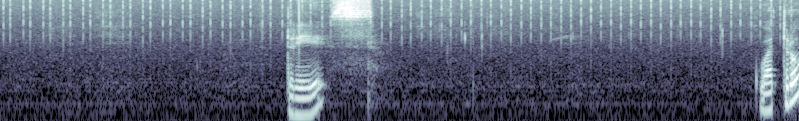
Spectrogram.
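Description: A metal crochet hook softly rustles through yarn.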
